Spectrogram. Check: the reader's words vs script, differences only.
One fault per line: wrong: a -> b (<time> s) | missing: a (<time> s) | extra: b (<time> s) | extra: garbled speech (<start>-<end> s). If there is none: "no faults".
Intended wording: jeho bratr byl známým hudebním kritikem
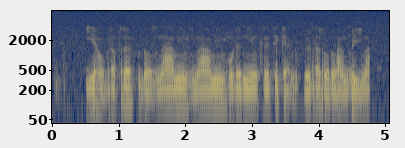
extra: známým (2.0 s)
extra: garbled speech (3.8-4.8 s)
